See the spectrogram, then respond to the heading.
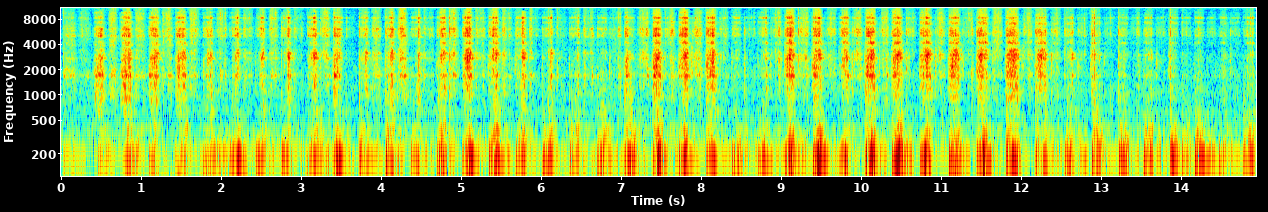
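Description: A wooden stylus scratches the black coating off a flat scratch-art paper sticker sheet lying on a glass plate, revealing colour beneath while the other hand holds the sheet. The scratching is continuous and quiet, with rapid, fairly regular strokes of about three per second that make a dry, rasping sound with a bright hiss.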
